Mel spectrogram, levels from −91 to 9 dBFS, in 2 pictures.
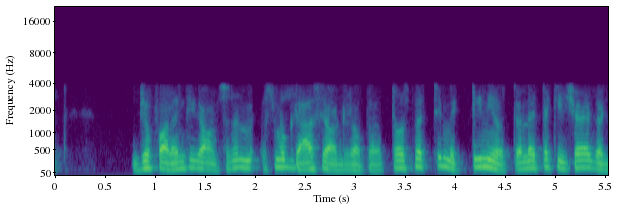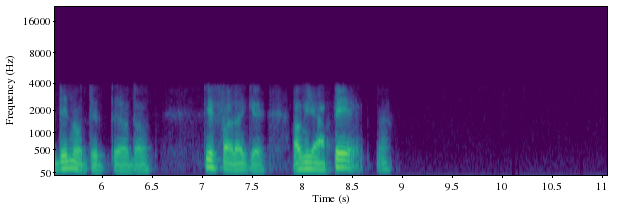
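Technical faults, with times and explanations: Throughout: AMR narrowband mobile codec. Nothing passes above 3.8 kHz, and the speech has a plainly audible buzzy, synthetic edge because it is rebuilt from a vocal-tract model and a few pulses, which fits a mid AMR-NB rate near 10 kbps. A simple low-pass would only dull it.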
